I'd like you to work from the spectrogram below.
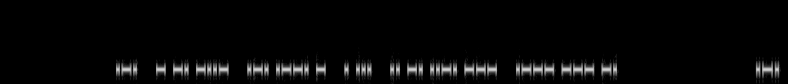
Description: Morse code, heard as a keyed tone, about 36 wpm, 700 Hz. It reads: R TNX RPT ES INFO JON R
